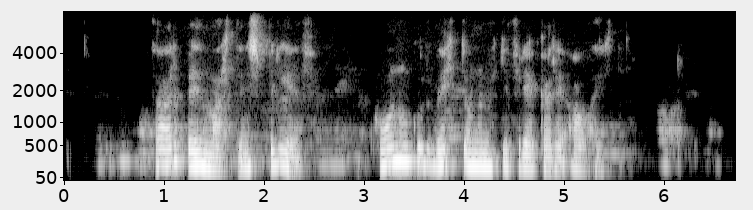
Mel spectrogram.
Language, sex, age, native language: Icelandic, female, 60-69, Icelandic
